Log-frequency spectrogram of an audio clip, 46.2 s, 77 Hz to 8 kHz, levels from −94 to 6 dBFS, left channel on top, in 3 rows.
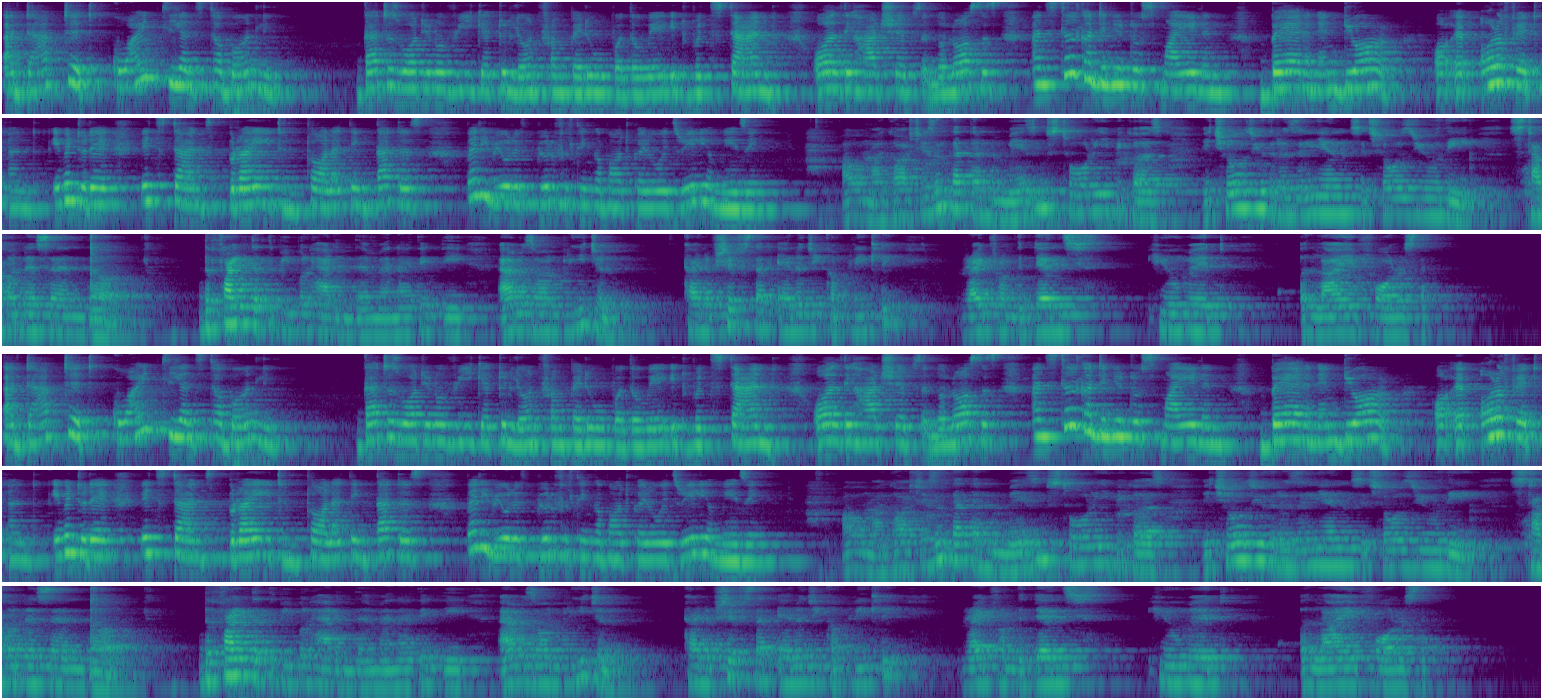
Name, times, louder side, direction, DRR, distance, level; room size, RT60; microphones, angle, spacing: voice 1, 0.0-2.8 3.5-13.9 14.3-23.1, equal, ahead, 5 dB, 0.6 m, -29 dB
voice 2, 23.4-30.1 30.5-32.0 32.8-36.9 37.6-39.7 40.4-41.7 42.3-43.0 43.8-45.0, left 2 dB, 45° left, 4 dB, 1.4 m, -36 dB
16.5 x 8.6 x 3.5 m, 1.1 s
head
